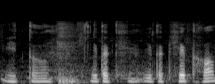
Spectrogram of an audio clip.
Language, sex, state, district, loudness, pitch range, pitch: Bhojpuri, male, Bihar, Gopalganj, -22 LUFS, 135-145 Hz, 140 Hz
